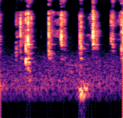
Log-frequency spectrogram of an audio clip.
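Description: Tarot cards being shuffled by hand during a love reading, a quick series of crisp riffling bursts about every half second, close and fairly quiet with no talking.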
